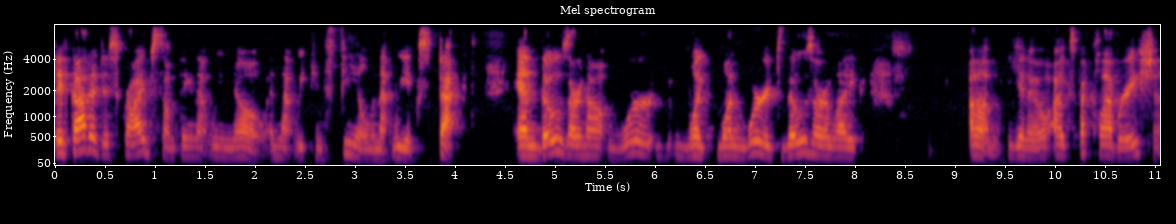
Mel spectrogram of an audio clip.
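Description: A woman's plain, everyday voice, fairly low in pitch, with a moderate pace and ordinary pitch variation. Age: 50s. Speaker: product designer and author. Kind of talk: interview conversation.

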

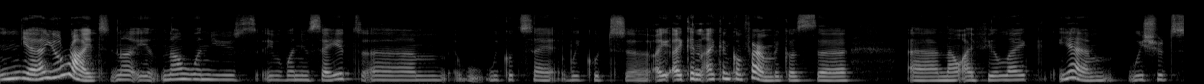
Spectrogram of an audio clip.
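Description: Against a quiet background, the speaker uses a Polish accent, a fairly slow pace, and fairly even intonation. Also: woman. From Poland. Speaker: teacher. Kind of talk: casual interview chat. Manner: halting, many fillers.

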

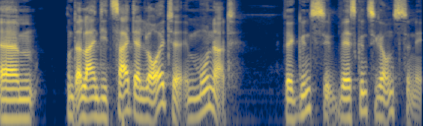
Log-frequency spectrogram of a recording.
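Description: A man at a moderate pace, with big swings in loudness, on a very clean recording with a silent background. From Berlin, Germany. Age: 30s. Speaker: tech entrepreneur. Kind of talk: podcast interview. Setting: in person in Berlin.

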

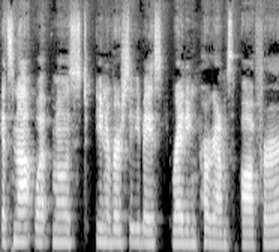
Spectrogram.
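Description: A woman's bright, sharp tone at medium pitch and moderate pace, on a very clean recording with a silent background. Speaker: writing expert. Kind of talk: interview.

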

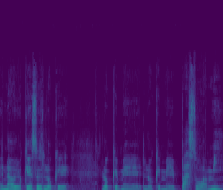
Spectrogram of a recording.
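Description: Someone talks at a moderate pace with a Mexican accent. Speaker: audio engineer and sound editor. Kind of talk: casual interview.

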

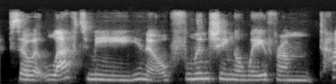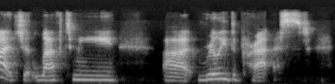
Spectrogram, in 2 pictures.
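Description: Somewhat breathy, a woman talks at a very slow pace with a fairly high pitch and ordinary pitch variation. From US South. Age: young. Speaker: soul coach. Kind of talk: interview.

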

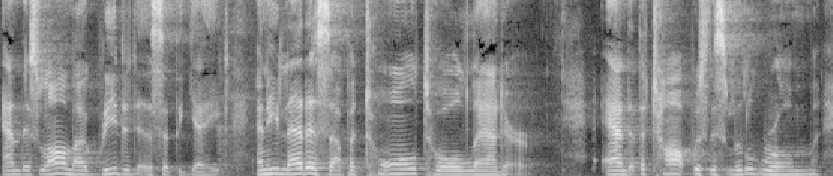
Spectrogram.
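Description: At a fairly slow pace, a woman with a normal speaking voice talks at a medium pitch with fairly even intonation. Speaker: socialite. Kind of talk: live storytelling. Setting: stage with audience.

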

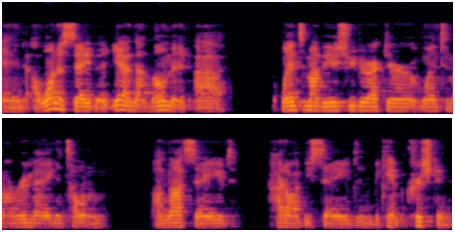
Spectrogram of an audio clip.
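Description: A man talks at a fairly quick pace in a Southern US accent. His intonation stays fairly even. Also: medium pitch for a man. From US South, Mississippi. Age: 20s. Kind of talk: testimony.

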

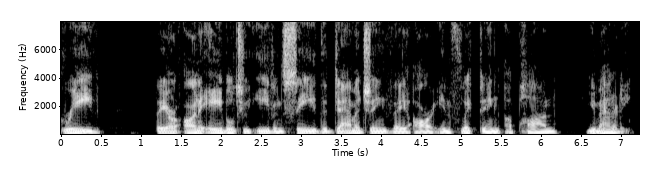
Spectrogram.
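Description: A man speaks at a moderate pace with an unremarkable speaking voice. His pitch sits fairly low, with ordinary variation, and the sound is dry and close with no echo. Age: 60s. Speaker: radio host. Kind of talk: opinion monologue.

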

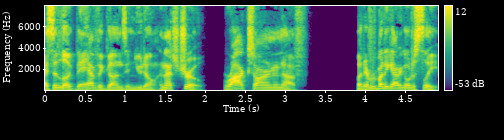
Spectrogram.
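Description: Recorded very cleanly against a silent background, a man talks at a very fast pace in a fairly high pitch with vocal fry, very even loudness and ordinary pitch variation. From US Northeast (Newark, New Jersey), Cuban American family. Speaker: comedian. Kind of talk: casual chat.

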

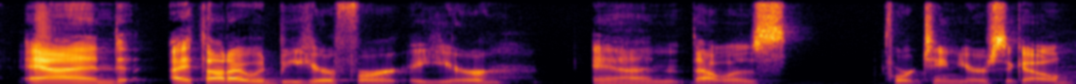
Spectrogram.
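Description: A woman with an American accent at a fairly slow pace, in a very clean recording with a silent background. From US Pacific Northwest (Gig Harbor, near Seattle). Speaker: venture capital investor. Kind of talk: interview. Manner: laughs often.

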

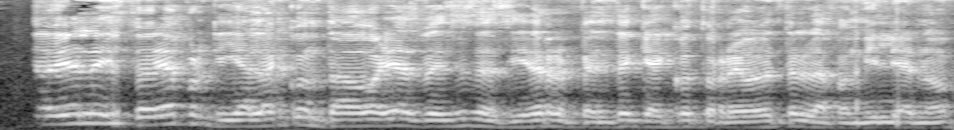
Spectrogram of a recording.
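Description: With a Mexican accent, a man talks at a very fast pace with ordinary pitch variation. Audible room echo and noticeable background noise are present. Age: 20s. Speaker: music student. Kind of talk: casual chat.

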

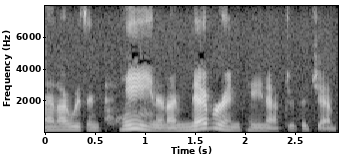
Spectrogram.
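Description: This is a woman with a plain, everyday voice, speaking with a Canadian accent. She keeps a moderate pace and ordinary pitch variation. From Canada. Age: 40s. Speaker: keto advocate with epilepsy. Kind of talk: interview conversation. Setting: remote call.

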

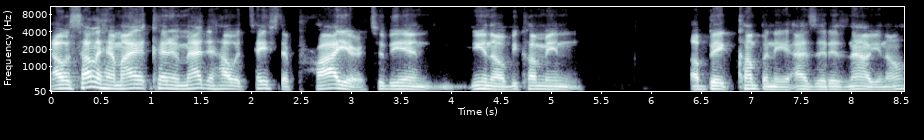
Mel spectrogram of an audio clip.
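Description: A man speaks at medium pitch with a bright, sharp tone. His pitch varies in an ordinary way, and his pace is moderate. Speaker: podcast co-host. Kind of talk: casual chat.

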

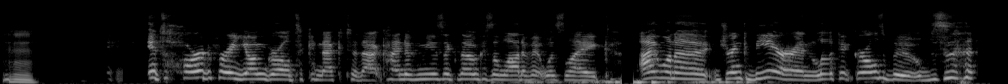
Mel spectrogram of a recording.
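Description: A woman speaks at a moderate pace in a bright, sharp tone, fairly high in pitch with ordinary pitch variation. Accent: American. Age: 20s. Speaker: podcast guest, music fan. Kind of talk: casual chat.

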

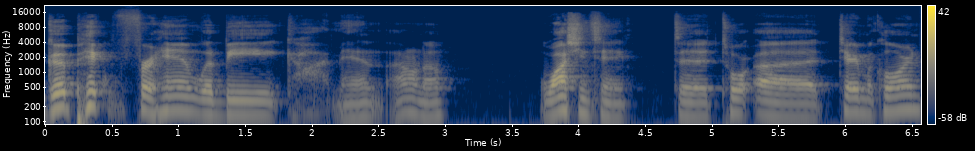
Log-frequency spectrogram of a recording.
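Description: With a plain, everyday voice, a man speaks at a fairly slow pace and a fairly high pitch, his pitch varying an ordinary amount while his loudness swings widely, on a very clean recording with a silent background. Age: 20s. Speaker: podcast guest. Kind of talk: casual chat. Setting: home studio.

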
